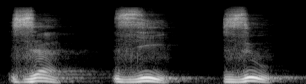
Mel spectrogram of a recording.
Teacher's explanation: huruf Zain memiliki sifat Rakha yaitu suara yang tidak tertahan atau terlepas · memiliki sifat Rakha yaitu suara yang tidak tertahan atau terlepas Zi makhrajnya terletak pada ujung lidah menempel ke ujung gigi seri bawah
